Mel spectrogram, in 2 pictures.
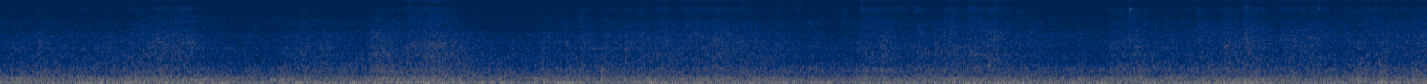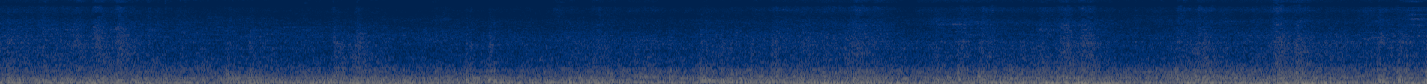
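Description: Intermodal freight train's double-stack container cars and trailer cars rolling past: a steady rumble of steel wheels on the rails, with occasional clacks.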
